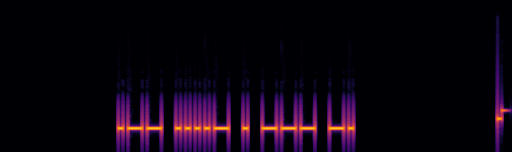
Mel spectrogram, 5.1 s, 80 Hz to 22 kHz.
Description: Morse code, heard as a keyed tone, about 25 wpm, 700 Hz. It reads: W4EON
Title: NA SOTA Activator Callsigns 25wpm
